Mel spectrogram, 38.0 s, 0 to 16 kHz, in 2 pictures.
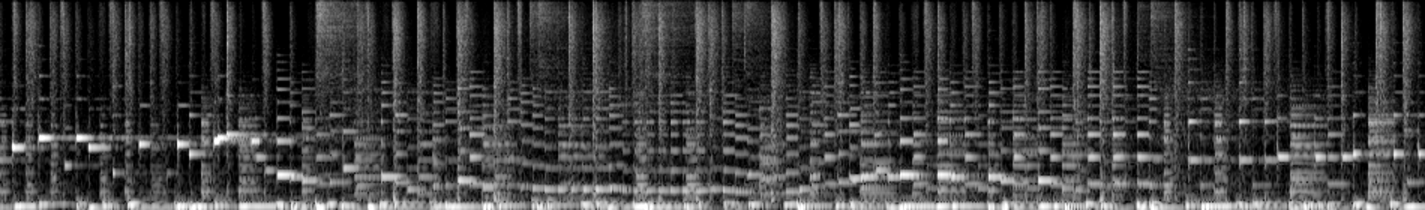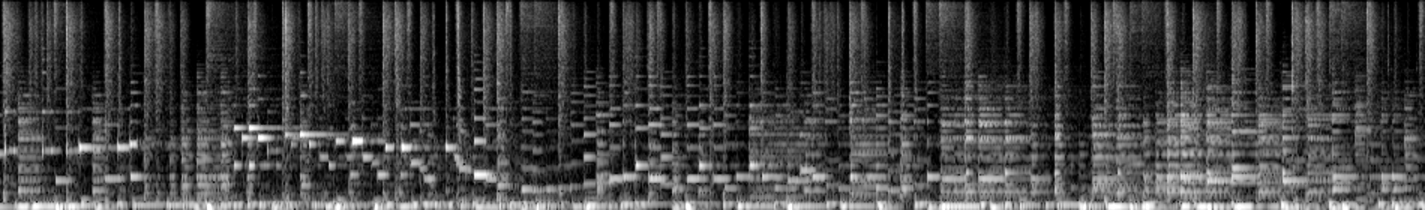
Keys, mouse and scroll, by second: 1.2-2.6 drag, 2.6 ctrl+z, 3.5 g, 4.2 click, 4.8 g, 5.5 click, 6.5 click, 6.9 middle click, 7.9 click, 9.1 Tab, 9.6 KP_1, 10.1 g, 13.9 click, 14.5 g, 16.9 middle click, 17.6 Tab, 18.0 scroll down 1, 18.2-19.0 middle drag, 19.0-19.6 drag, 19.6-20.1 middle drag, 20.1 Tab, 20.4 click, 21.2 3, 21.3 click, 21.7 scroll down 1, 21.7 middle click, 22.5 KP_1, 25.0 middle click, 25.6 e, 27.2 middle click, 27.8 Tab, 27.9 scroll down 2, 28.1-28.6 middle drag, 29.1-29.9 right drag, 29.9 scroll up 2, 30.1-30.4 middle drag, 31.4 ctrl+z, 31.6 ctrl+z, 31.7 ctrl+z, 32.0 ctrl+z, 32.3 middle click, 32.8 scroll up 1, 33.1 click, 33.8 shift+click, 34.5 e, 35.7 scroll down 1, 35.9 middle click, 36.3 ctrl+z, 36.8 e.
